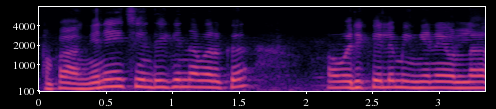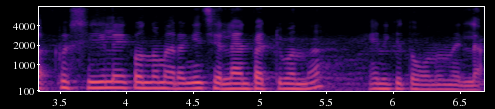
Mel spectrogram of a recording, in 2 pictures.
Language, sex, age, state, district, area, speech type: Malayalam, female, 30-45, Kerala, Alappuzha, rural, spontaneous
